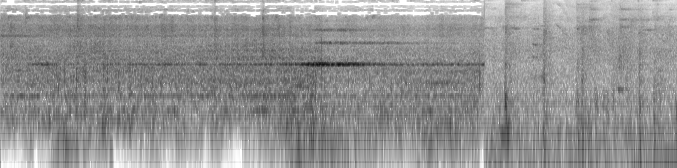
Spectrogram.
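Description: Passenger train cars rolling along curved track, with a thin, high wheel squeal that swells to its loudest about three seconds in. Just under five seconds in the sound changes abruptly to a rattle of short clicks from the wheels on the rails.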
